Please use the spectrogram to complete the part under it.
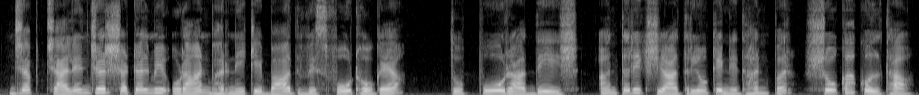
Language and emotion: Hindi, sad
